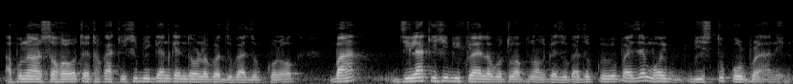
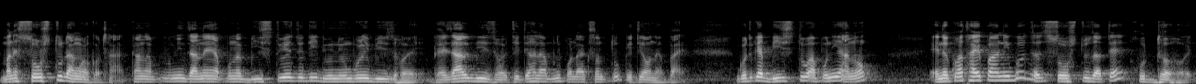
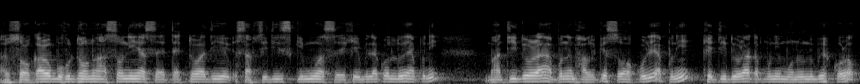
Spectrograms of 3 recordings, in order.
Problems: none marked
